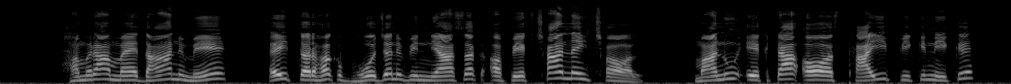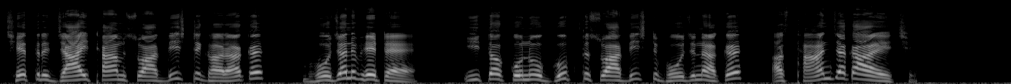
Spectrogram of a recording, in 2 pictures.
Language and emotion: Maithili, surprised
